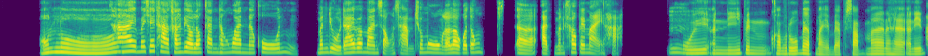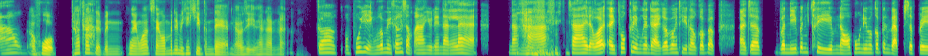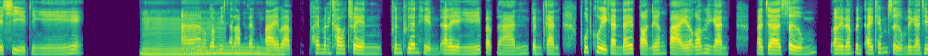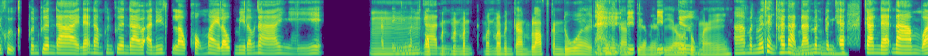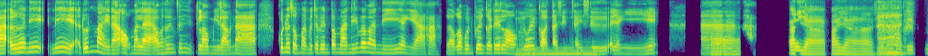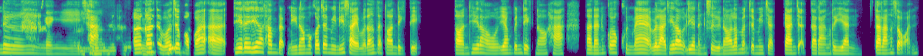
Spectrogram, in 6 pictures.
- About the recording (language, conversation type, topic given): Thai, podcast, คุณมีวิธีเตรียมของสำหรับวันพรุ่งนี้ก่อนนอนยังไงบ้าง?
- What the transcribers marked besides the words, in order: surprised: "อ๋อ เหรอ !"; other background noise; laughing while speaking: "อืม"; drawn out: "อืม"; tapping; in English: "บลัฟ"; chuckle; chuckle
